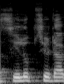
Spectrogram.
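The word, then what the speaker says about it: Psilopsida: इसका एक ही एग्जांपल है स्पेनोप्सिडा इक्विसिटम, और इसका सिलोप्सिडा का भी, इसमें भी P साइलेंट है, तो यहाँ के एग्जांपल में P हो गया साइलेंट हमारा, और सिलोप्सिडा का सिलोटम, ठीक है।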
